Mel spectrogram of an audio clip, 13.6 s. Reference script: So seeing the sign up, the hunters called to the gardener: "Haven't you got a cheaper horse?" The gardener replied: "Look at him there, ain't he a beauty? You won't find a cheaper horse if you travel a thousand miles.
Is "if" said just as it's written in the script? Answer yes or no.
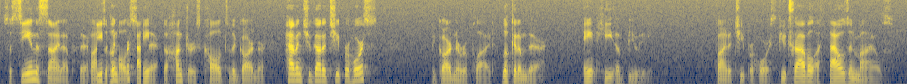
no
